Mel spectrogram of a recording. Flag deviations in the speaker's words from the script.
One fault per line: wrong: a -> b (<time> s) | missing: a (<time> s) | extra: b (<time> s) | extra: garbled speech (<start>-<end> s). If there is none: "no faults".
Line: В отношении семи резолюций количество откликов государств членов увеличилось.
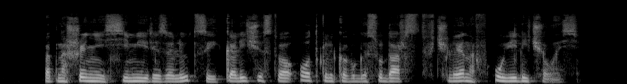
no faults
